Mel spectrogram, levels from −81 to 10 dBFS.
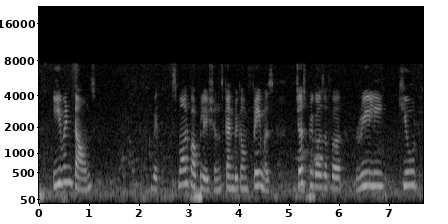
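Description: Speech clip with no audible technical faults.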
